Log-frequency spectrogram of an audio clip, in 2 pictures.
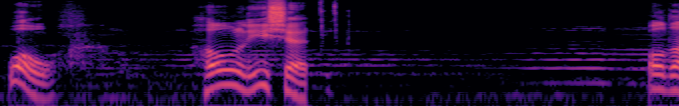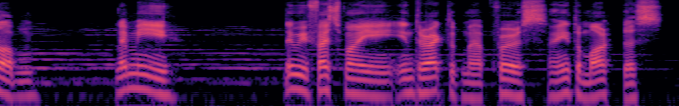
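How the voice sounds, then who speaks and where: A man's voice: medium pitch, unhurried, long pauses. A man streaming a video game, giving casual live commentary in short muttered phrases to himself. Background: game music.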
